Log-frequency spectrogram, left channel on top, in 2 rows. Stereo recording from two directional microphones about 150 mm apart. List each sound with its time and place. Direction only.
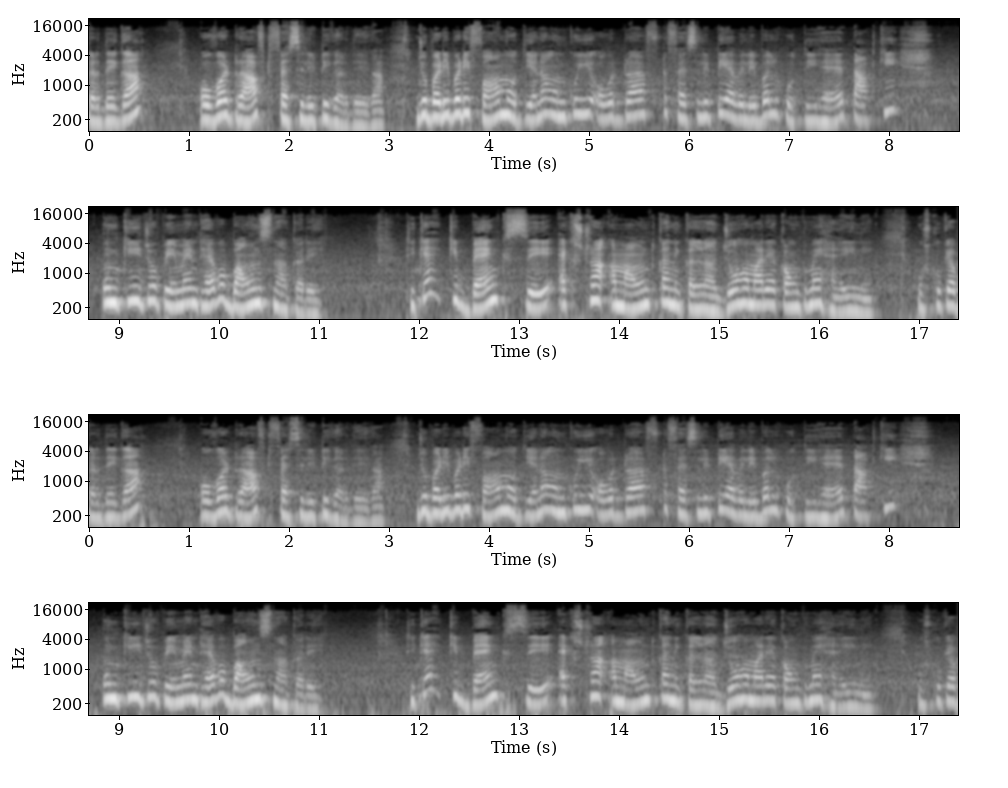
0.0 s a woman's voice: 50° left (ahead or behind)
3.2 s a woman's voice: 50° left (ahead or behind)
4.9 s a woman's voice: 30° left (ahead or behind)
